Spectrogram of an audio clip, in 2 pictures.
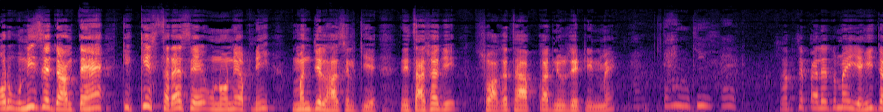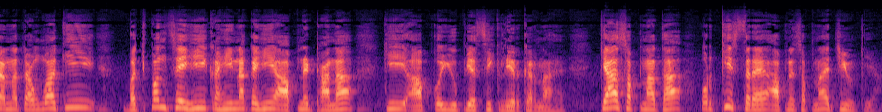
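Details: Adult reporter; typical speech.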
